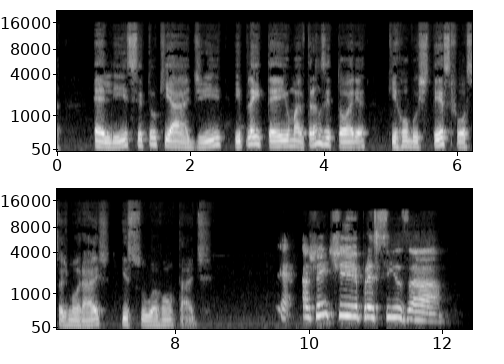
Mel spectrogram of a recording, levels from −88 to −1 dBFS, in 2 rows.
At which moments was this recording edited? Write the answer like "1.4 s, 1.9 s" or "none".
2.6 s, 3.7 s, 5.9 s, 7.1 s, 9.8 s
